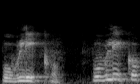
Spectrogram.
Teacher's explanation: la penúltima sílaba es la mayor fuerza de voz. Se llama esto palabra grave.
